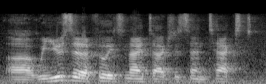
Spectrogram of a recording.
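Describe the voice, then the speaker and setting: A man in his forties, a venture investor and guest speaker, telling his founder story to an event audience in an energetic, conversational way that often tags points with "right?". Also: fast. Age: 40s. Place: event venue before an audience. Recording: roomy, distant mic with faint rumble.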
